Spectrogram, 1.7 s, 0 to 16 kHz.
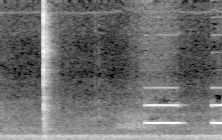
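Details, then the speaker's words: APC BN450M 450VA (255 W) UPS unplugged from mains: click then two steady high beeps about half a second apart, indicating it has switched to battery power; switches back when plugged in. "that we're on battery and then if i plug it back in it should switch right back to there"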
